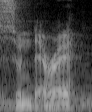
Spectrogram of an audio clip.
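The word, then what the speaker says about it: tsundere: Uh, I think you pronounce it as sundere.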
